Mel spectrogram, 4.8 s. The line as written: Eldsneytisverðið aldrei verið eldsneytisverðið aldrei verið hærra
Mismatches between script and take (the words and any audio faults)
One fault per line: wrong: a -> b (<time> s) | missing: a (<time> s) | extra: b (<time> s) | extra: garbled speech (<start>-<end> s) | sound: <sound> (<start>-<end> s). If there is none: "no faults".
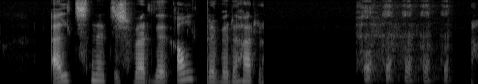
sound: dropout (2.0-2.1 s)
missing: eldsneytisverðið aldrei verið (2.5 s)
sound: laugh (3.6-4.5 s)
